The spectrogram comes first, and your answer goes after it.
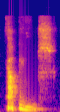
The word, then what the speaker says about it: capimus: Capimus, audimus. And in fact, that's important because capimus, the accent is on the ka. That's not long, that's not long. So we go to the third syllable, capimus.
